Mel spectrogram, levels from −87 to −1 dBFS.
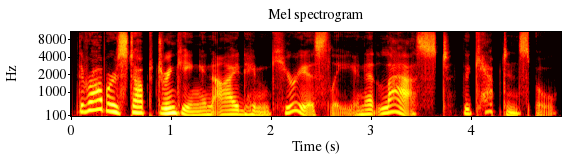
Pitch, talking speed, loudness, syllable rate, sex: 195 Hz, 170 wpm, -21 LUFS, 4.5 syllables/s, female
